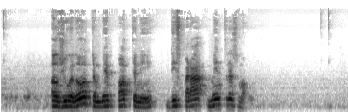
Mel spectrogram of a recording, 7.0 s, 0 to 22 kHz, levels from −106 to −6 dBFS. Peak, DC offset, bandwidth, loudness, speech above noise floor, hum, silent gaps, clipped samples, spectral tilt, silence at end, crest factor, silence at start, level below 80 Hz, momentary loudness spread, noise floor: -2 dBFS; under 0.1%; 16 kHz; -16 LUFS; 51 dB; none; none; under 0.1%; -8 dB/octave; 2.05 s; 16 dB; 0.55 s; -58 dBFS; 12 LU; -67 dBFS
